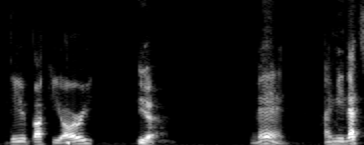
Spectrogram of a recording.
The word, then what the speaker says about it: Bakhtiari: David Bakhtiari?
